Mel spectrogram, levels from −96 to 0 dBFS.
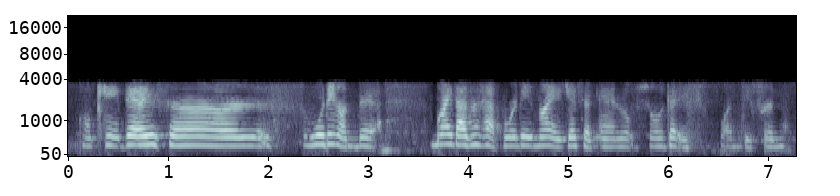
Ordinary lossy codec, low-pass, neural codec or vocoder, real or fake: none; 3.6 kHz; codec, 16 kHz, 1 kbps, X-Codec, HuBERT features, trained on general audio; fake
